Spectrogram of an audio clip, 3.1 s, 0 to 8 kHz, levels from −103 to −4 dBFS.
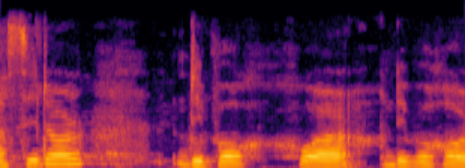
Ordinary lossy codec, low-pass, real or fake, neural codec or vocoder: none; 7.2 kHz; real; none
